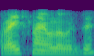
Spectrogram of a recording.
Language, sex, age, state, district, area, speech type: Tamil, male, 18-30, Tamil Nadu, Cuddalore, rural, conversation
